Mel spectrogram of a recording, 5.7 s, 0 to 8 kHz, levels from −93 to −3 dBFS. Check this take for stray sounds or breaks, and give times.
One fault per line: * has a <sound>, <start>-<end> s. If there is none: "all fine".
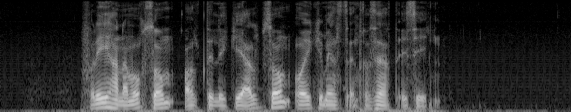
* has a dropout, 4.3-4.3 s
